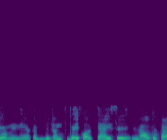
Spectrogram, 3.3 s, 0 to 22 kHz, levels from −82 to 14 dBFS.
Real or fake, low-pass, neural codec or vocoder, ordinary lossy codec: fake; 5.4 kHz; codec, 44.1 kHz, 2.6 kbps, DAC; MP3, 48 kbps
